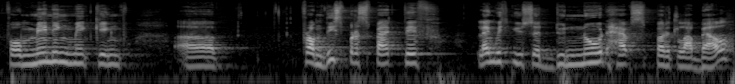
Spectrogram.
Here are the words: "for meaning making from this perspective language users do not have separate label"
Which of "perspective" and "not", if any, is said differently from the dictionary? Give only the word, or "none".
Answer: perspective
